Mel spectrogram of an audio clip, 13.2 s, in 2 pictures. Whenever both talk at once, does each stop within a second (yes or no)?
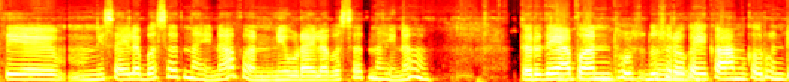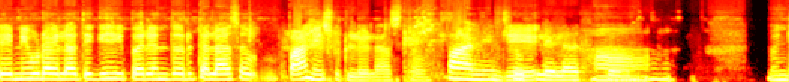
no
